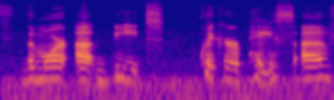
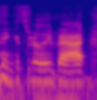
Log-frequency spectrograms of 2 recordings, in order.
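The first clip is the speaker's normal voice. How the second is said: put-on deadpan serious voice, quieter; 3 semitones lower, 5 dB quieter than usual. Retelling an improvised sitcom moment, imitating Andy's deadpan delivery. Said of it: "he just is so deadpan and serious".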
